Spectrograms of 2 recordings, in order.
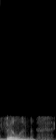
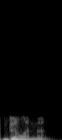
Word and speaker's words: villein: The term is villain. It's spelled V-I-L-L-E-I-N. It's pronounced, because of that European origin, the French part of it is it's spelled villein, but the English pronounced it villain.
